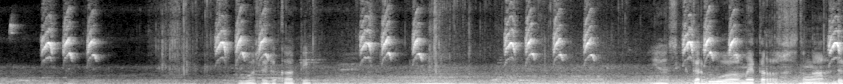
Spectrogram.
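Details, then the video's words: Sunbird nearby singing rapid high chirps in clusters throughout, while a man talks over the middle section and low background noise rises toward the end. "Burung Kolibri gacor"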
